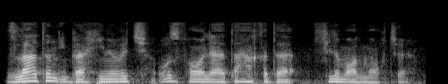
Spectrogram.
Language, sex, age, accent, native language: Uzbek, male, 18-24, Farg'ona, Tajik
